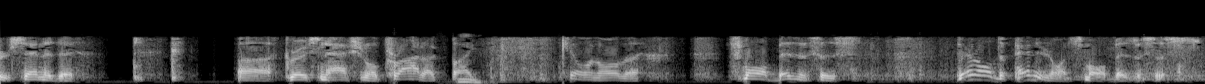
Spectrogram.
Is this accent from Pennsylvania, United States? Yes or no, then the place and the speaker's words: yes; Pennsylvania, United States; I'm from Pennsylvania, and you know what's been going on with the voting in Pennsylvania.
